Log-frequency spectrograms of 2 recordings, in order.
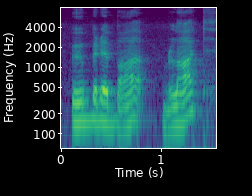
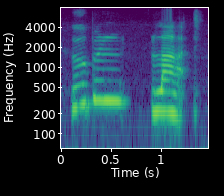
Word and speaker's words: Übelblatt: Ubedebot Blot? How do you say that? It's German. It's Übelblatt, which I didn't really pronounce correctly, but it translates to evil blade.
